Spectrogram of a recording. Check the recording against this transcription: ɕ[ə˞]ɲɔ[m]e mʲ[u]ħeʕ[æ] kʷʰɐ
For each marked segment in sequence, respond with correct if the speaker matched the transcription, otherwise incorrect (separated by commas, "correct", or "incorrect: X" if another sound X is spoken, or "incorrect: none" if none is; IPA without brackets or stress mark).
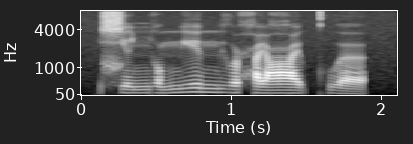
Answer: incorrect: ɐ, incorrect: mʲ, correct, incorrect: ɛ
